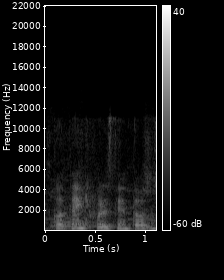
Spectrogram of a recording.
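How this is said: It sounds casual and indifferent.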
